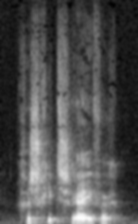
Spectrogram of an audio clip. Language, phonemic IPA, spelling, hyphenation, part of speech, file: Dutch, /ɣəˈsxitˌsxrɛi̯.vər/, geschiedschrijver, ge‧schied‧schrij‧ver, noun, Nl-geschiedschrijver.ogg
- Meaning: a historian, one who writes a history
